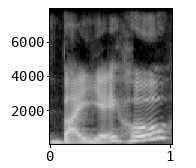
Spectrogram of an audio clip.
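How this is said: The name is said with a Spanish pronunciation. It is how native Spanish speakers say it. "my Spanish friends are like, it's Vallejo"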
